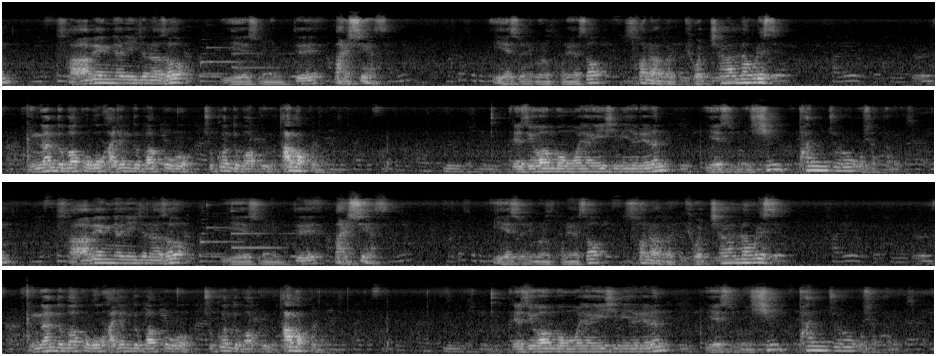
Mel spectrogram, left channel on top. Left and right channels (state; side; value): normal; both; correlation 0.47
